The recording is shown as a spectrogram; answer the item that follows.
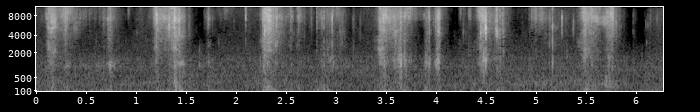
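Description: Clear slime being stretched, folded and squeezed by hand to work in lipstick and pearl makeup. It gives irregular sticky pops and crackles, about one or two a second, as trapped air pockets burst.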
